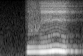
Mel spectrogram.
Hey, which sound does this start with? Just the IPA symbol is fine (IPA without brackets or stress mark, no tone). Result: v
